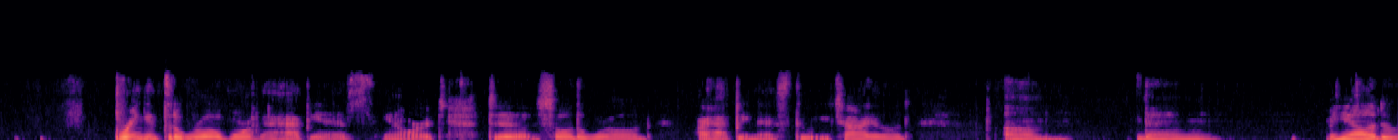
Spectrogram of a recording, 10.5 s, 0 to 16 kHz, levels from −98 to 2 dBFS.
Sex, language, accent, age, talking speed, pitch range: female, English, American, 20-39, 145 wpm, 140-170 Hz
